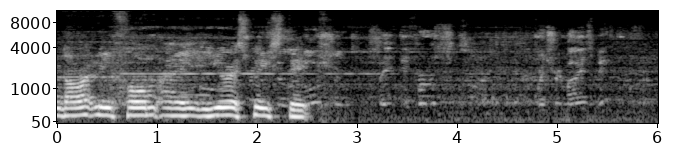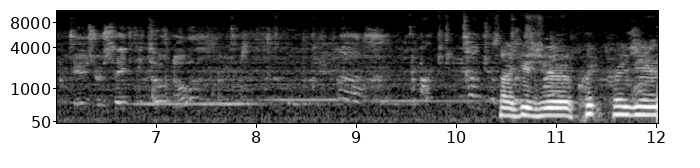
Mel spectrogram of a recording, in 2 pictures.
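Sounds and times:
background music: 0:00.0 - 0:12.0
tv dialogue through small speaker: 0:00.0 - 0:12.0.

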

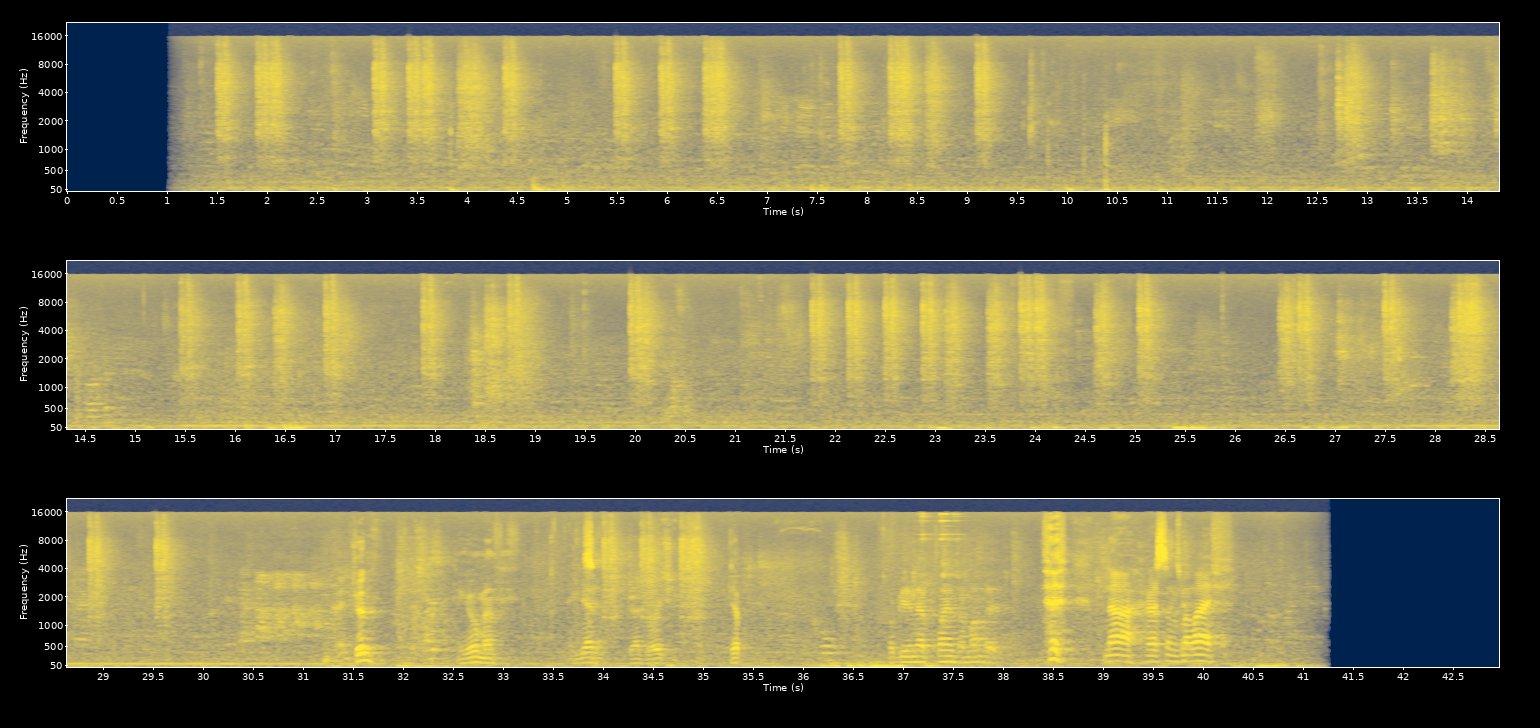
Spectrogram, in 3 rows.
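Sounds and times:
steady low hum: 0:01.1 - 0:41.3
camera shutters clicking: 0:01.5 - 0:02.3, 0:03.1 - 0:04.8, 0:05.5 - 0:06.8, 0:07.7 - 0:09.4, 0:15.5 - 0:20.4, 0:21.8 - 0:25.4, 0:26.5 - 0:29.9, 0:33.8 - 0:35.2
low background rumble: 0:01.5 - 0:37.1.

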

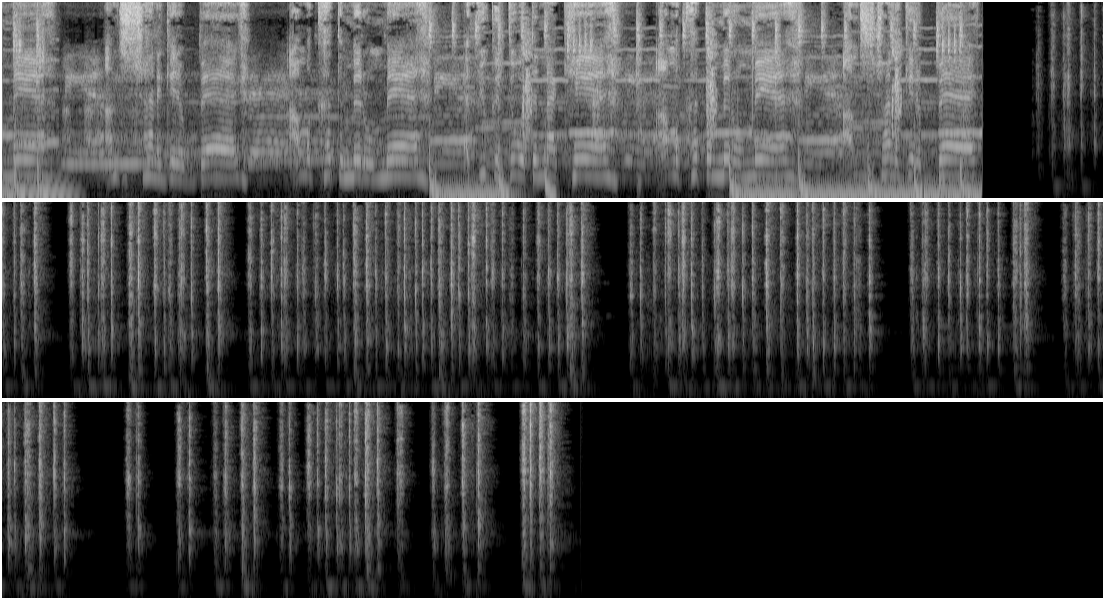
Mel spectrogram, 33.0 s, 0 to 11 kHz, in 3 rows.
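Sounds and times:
keyboard typing clicks: 0:10.4 - 0:27.7.

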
